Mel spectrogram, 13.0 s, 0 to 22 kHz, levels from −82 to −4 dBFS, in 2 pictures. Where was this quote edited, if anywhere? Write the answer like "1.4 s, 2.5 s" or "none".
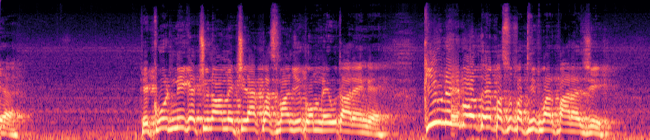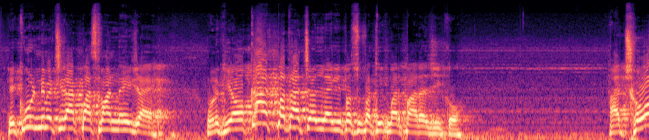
none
